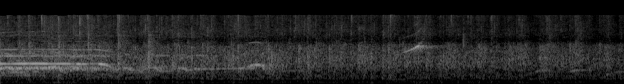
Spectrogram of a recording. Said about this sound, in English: And first of all, we'd like some big cheers and lots of shout out and welcome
